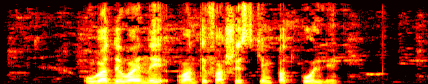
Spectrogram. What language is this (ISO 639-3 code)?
bel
